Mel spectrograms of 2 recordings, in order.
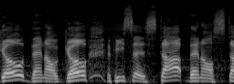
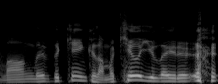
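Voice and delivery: muttered from side of mouth, lower, quieter; 3 semitones lower, 7 dB quieter than usual. Acting out the queen mother greeting the king: said out of the side of the mouth. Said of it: "out of the side of her mouth".

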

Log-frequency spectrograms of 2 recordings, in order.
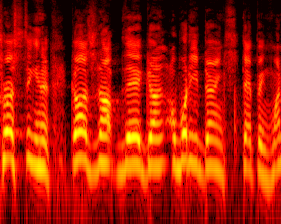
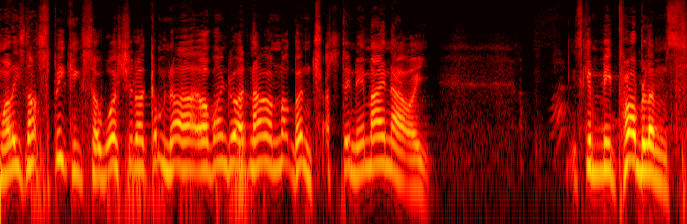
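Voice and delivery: soft, put-on British accent; 6 dB quieter than usual. Preaching about trusting the bible, in a put-on uk accent. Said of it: "I'm doing my UK accent".

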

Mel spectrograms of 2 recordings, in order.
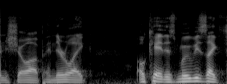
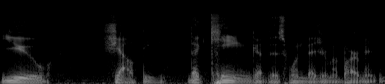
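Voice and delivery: whispered, fake deep put-on voice; 7 semitones lower, 13 dB quieter than usual. Keeping up a put-on voice the whole bit: put-on deep voice. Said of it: "I keep a deep voice the whole time".

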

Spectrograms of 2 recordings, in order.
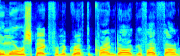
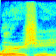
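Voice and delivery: gruff put-on superhero voice, lower; 3 semitones lower than usual. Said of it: "Like Batman?".

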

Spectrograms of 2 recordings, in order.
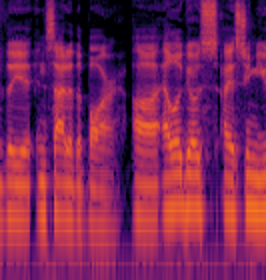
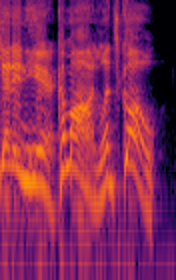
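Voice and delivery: very high, loud shouting yell; 11 semitones higher, 6 dB louder than usual. A game narrator voices Larry yelling over to the players. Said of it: "you see Larry yell over to you".

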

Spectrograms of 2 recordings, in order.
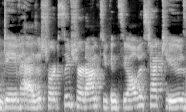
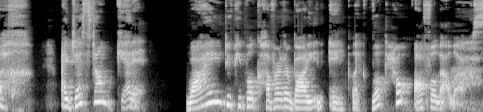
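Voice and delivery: mock snide woman's voice, put-on tone. Telling a friend what a woman said near Dave: mocking a snide woman. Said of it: "this woman's like really being a bitch".

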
